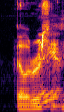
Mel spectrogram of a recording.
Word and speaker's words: Belarusian: How do you pronounce somebody from Belarus? – Belarusian? All right. Well, I'm going to type that in. Belarusian. – You're right.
